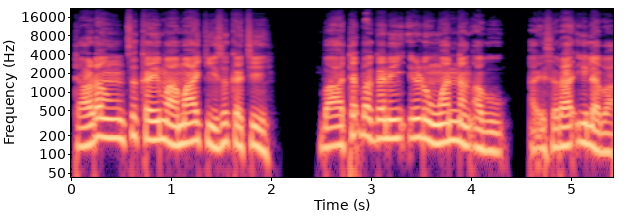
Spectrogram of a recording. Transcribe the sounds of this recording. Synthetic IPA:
taː˨ɽɔ˦nsʊ˦ka˨ji˦maː˨maː˦kʲiː˨s̬ʊ˦ka˨t͡ʃeː˦˨ | baː˨ʔa˨tɐ˦ɓa˨ɡɐ˦nɪ˦ŋʔɪ˦ɽɪ˨ŋwɐ˦nːɐ˨ŋʔa˨bu˨ʔ | ʔa̰˨ʔɪ˨sɾaː˦ʔiː˦la˨ba˦ʔ

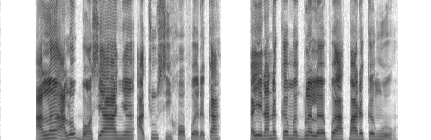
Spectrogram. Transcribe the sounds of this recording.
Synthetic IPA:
a̰˨l̃ɛ̃˦a˨lo˦ɡ͡bɔ̃˨si˦a˦a˦ɲɛ̃˦ʔa˨t͡ʃu˦si˨xɔ˨ɸɛ˨ɖɛ˨ka˦ | e˦jɛ˦nã˨nɛ̃˦kɛ˦mɛ̃˦ɡ͡blɛ̃˦lɛ˦ɸɛ˦a˨k͡pa˦ɖɛ˦kɛ˦ŋũ˦o̰˨

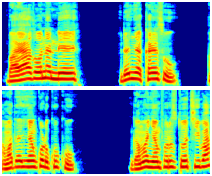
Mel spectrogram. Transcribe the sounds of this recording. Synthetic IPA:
baː˨jaː˦zoː˦nɐ˦˨nːeː˦ | dɔ˦ɲjaː˦ka˦jsu˨ | ʔa˨mɐ˦sʼɐ˦jɪ˦ɲjɐ˦ŋkʷʊ˦ɽkʷʊ˦kʷu˨ | ɡa˨mɐ˦˨ɲjɐ˦mɸɪ˦ɾɪ˦s̬toː˦t͡ʃiː˦ba˦ʔ

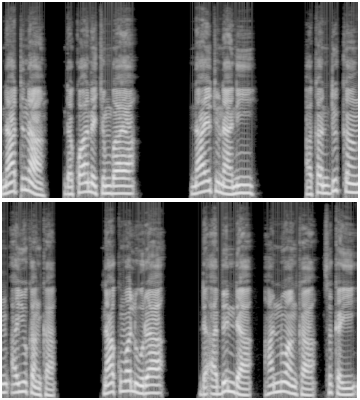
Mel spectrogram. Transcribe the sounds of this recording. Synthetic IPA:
na˦tʊ˦naː˨ | da˨kʷaː˦nɐ˨kʲɪ˦mbaː˦jaː˦ | na˦ji˦tʊ˨naː˨niː˦ | ʔa˨kɐ˦˨ndʊ˦kːɐ˨ŋʔa˦jːʊ˦kɐ˨ŋka˨ʔ | na˦kʷʊ˦ma˦luː˨ɽaː˦ | da˨ʔa˨bɪ˦nda˨ | ɦa˦nːʊ˦wɐ˨ŋka˨sʊ˦ka˨ji˦

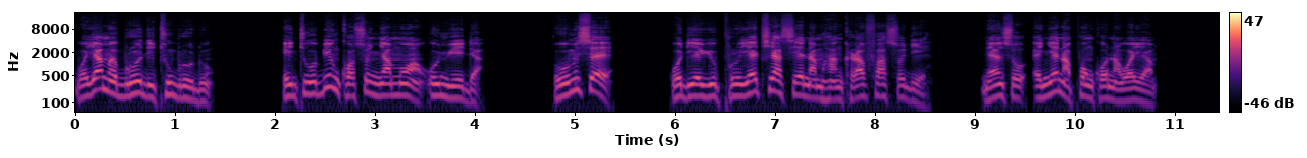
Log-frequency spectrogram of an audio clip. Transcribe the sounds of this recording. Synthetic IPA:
wɔ˨jã˦mæ˨bu˨ɾo˦dɪ˨tʰũ˦bɾo˨dõ̰˨ | ẽ˨n̩˨tʰi˨wɔ˨bi˦ŋ̩˨kʰɔ˨sʊ̃˦ɲ̩˨ɲã˦mːʊ̃˦a˨ʔɔ˦ɲũ˨˦e˦da̰˨ | o˨wõ˦m˦sɛ˦ | wɔ˨dɪ˨æ˨ɥe˨pʰʊ˨ɾʊ˨jɛ˦tʰɪ˦a˨sɪ˦ɛ˨nã˨m̩˨ɦã˨ŋ̩˨kʰɾa˦fa˦sʊ˦dɪ˨ɛ̰˨ | nã˦n˦sʊ˦ɛ˨ɲɛ̃˦nã˨pʰɔ̃˦ŋ̩˨kʰɔ˦nã˨wɔ˦jã̰˦˨m

